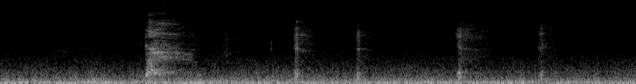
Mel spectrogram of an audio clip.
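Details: Wheezy coughing fit before bed: four or five harsh cough bursts over low rumbling room noise.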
